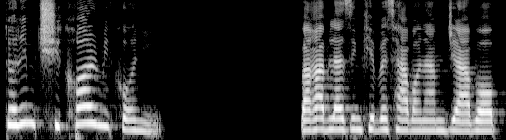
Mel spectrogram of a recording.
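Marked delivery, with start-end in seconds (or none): 0.0-1.6 high fast panicked cry; shrieking. Acted. Girl pushes Martin away and shrieks in panic, high and fast. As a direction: shriek it out in sudden alarm, fast. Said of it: "جیغ کشید".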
